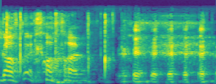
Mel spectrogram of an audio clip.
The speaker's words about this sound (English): All right. Solid work, everyone. Golf clap.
